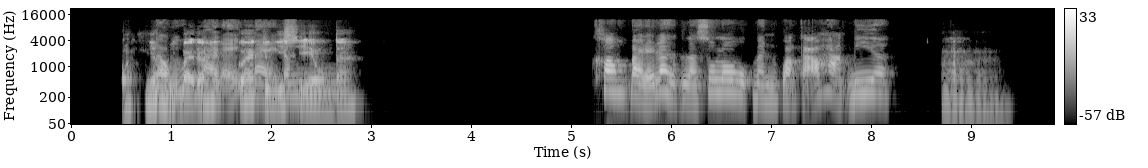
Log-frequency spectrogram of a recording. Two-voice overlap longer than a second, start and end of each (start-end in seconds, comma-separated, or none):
0.8-2.2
